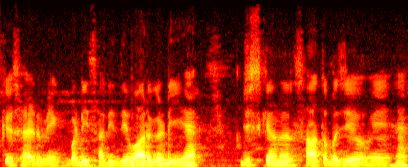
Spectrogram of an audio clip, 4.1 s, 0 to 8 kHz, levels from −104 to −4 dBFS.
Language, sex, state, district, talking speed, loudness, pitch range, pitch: Hindi, male, Haryana, Rohtak, 220 wpm, -18 LUFS, 95-105 Hz, 100 Hz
